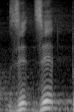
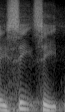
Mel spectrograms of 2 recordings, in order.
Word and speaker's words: tzitzit: It's spelled T-Z-I-T-Z-I-T. It sounds like zit-zit, but it's tzitzit.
